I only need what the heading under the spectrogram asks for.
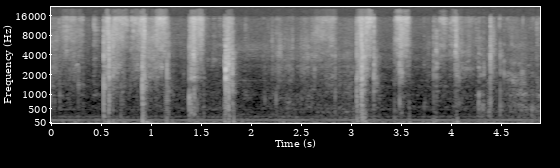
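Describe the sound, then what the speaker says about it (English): Tarot cards being shuffled by hand up close, soft papery slides and flicks in uneven bursts, quiet with a faint steady hum behind. "I'm just going to shuffle from here."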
